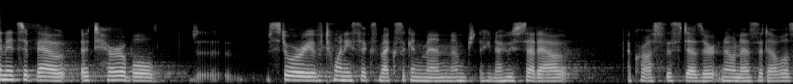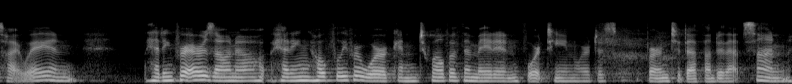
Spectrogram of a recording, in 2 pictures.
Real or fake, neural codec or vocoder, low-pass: real; none; 7.2 kHz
